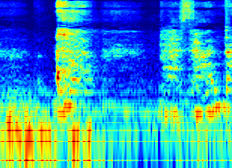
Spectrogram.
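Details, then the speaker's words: A child gives two short, dry, acted coughs, with a third just starting, in a quiet room, as part of a comedy skit: cough. "Batuk? Enggak. Tuh, kan bener batuk."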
